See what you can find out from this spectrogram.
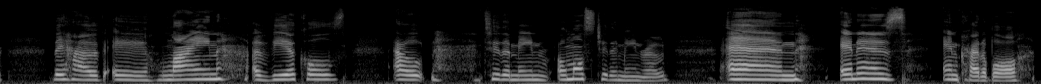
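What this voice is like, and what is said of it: Out of breath. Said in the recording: “I'm a little bit out of breath ... So I'm a little out of breath”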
